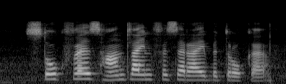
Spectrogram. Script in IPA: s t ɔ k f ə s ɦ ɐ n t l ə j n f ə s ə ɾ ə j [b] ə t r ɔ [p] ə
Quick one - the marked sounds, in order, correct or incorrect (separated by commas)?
correct, incorrect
